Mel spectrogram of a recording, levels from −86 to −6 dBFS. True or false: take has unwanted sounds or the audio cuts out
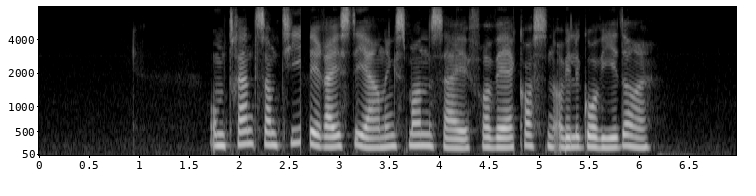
true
